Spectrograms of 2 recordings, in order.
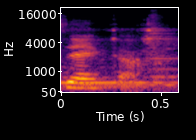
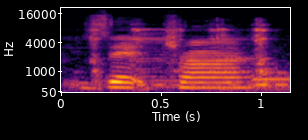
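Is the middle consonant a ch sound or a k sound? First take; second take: k sound; ch sound. First: The middle consonant is a k sound. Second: The middle consonant is a ch sound. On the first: The speaker calls it right. "It's Zeka" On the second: The speaker calls it wrong. "Not Zecha"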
